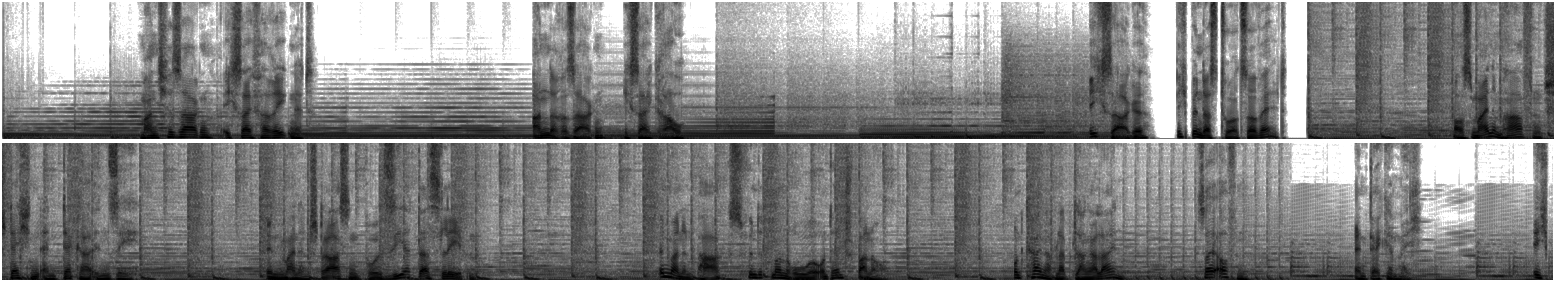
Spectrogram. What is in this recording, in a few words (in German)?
Imagefilm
